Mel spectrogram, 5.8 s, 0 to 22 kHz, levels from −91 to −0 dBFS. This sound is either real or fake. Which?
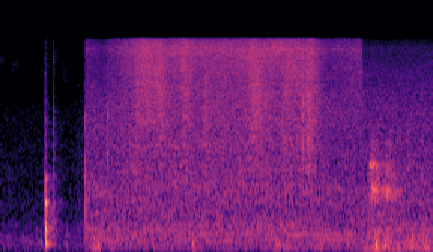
real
